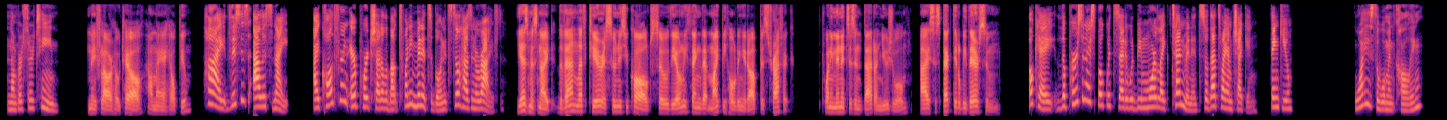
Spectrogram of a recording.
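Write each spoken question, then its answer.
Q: Why is the woman calling?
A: To ask why the airport shuttle she ordered hasn't arrived yet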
